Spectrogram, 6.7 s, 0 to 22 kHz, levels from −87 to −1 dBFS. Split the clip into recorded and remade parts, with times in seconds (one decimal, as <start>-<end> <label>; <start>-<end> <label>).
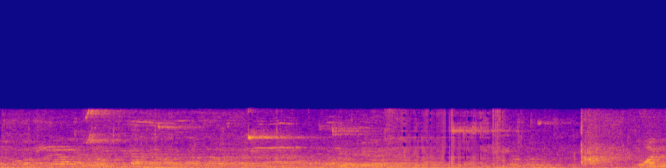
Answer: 0.0-4.0 recorded; 4.0-4.9 remade; 4.9-6.7 recorded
